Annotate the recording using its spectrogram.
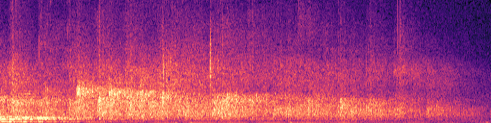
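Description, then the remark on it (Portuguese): An audience applauds the Lord steadily, a dense wash of many hands clapping at a fairly loud level that slowly tapers off, with a faint low hum and a few scattered shouts beneath. “Aplauda o Senhor.”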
